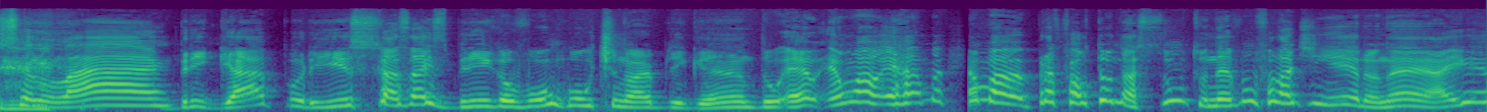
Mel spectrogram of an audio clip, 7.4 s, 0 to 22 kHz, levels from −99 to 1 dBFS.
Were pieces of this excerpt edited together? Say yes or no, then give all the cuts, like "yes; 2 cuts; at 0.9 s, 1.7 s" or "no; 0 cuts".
yes; 2 cuts; at 1.9 s, 4.8 s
